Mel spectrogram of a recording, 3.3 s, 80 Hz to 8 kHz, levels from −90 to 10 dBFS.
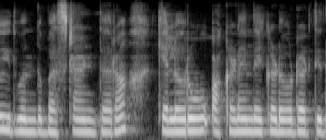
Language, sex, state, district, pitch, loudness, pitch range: Kannada, female, Karnataka, Bangalore, 215 Hz, -14 LUFS, 210-220 Hz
